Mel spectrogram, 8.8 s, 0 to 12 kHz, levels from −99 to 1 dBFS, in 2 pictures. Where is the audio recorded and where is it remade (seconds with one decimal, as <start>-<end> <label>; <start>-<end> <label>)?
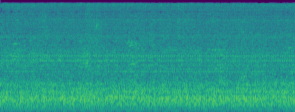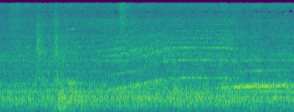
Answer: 0.0-8.8 recorded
